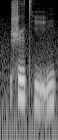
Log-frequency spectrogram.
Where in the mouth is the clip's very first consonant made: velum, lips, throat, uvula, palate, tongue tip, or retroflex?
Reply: retroflex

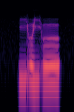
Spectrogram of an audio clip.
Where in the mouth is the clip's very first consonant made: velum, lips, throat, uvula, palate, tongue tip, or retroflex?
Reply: palate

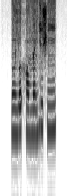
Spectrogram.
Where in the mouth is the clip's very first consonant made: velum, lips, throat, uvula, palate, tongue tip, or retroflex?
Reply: palate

